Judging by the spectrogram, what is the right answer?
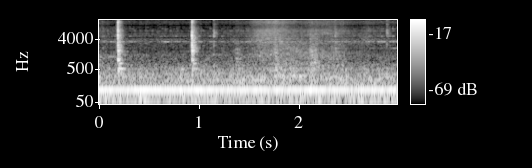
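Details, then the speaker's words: Curbside-found old desktop PC after reseating RAM and replacing the dead CMOS battery: two or three sharp ticks over a low fan hum at power-on, then a dull thump; no POST, no display; dead motherboard or bad RAM suspected. "J still no post codes or anything like that now the monitor was it's on and no input power so it could just be a dead motherboard it happens could be really bad Ram"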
